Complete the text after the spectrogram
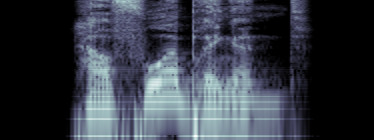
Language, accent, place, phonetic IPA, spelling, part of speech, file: German, Germany, Berlin, [hɛɐ̯ˈfoːɐ̯ˌbʁɪŋənt], hervorbringend, verb, De-hervorbringend.ogg
- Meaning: present participle of hervorbringen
